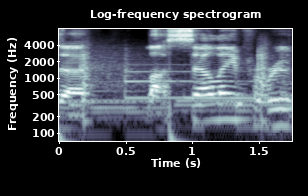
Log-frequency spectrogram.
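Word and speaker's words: LaSalle-Peru: First one is La Salle, Peru Township High School.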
